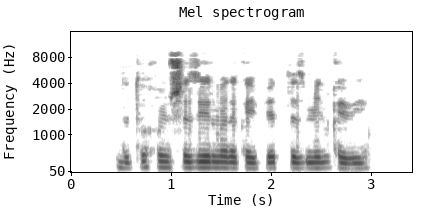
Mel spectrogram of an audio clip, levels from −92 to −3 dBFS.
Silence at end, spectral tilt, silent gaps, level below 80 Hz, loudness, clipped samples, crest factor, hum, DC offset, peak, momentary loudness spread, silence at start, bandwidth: 0.45 s; -2 dB/octave; 2.11-2.15 s; -78 dBFS; -31 LUFS; under 0.1%; 26 dB; none; under 0.1%; -8 dBFS; 17 LU; 0.45 s; 9.6 kHz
